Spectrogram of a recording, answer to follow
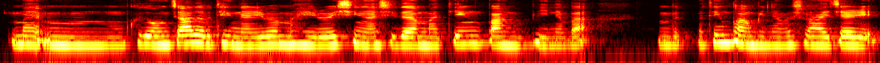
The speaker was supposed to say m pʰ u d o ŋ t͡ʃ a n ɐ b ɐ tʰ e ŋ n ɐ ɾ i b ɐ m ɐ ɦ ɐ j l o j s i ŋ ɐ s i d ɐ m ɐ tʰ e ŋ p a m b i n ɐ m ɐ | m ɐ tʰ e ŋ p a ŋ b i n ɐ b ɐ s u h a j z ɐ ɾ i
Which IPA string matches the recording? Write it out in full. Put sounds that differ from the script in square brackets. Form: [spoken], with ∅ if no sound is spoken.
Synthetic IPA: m [kʰ] u d o ŋ t͡ʃ a [d] ɐ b ɐ tʰ e ŋ n ɐ ɾ i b ɐ m ɐ ɦ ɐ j [ɾ] o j s i ŋ ɐ s i d ɐ m ɐ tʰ e ŋ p a [ŋ] b i n ɐ [b] ɐ | m ɐ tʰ e ŋ p a ŋ b i n ɐ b ɐ s u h a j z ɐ ɾ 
